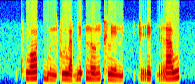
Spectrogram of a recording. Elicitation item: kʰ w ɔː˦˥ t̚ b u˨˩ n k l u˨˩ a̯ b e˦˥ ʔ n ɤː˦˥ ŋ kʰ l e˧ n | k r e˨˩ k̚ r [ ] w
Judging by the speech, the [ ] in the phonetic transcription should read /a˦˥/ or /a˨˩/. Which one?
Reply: a˦˥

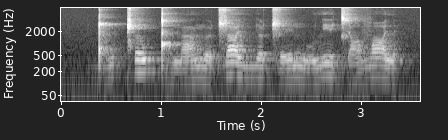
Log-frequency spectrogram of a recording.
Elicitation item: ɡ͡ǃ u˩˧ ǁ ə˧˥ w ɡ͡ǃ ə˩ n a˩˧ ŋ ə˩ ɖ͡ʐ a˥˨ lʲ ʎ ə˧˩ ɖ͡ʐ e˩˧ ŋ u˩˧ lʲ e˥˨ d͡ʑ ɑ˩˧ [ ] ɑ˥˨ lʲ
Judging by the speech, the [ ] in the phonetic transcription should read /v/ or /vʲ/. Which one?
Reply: v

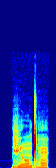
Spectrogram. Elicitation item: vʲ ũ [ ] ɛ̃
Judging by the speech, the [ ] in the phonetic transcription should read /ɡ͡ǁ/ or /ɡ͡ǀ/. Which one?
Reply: ɡ͡ǁ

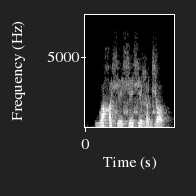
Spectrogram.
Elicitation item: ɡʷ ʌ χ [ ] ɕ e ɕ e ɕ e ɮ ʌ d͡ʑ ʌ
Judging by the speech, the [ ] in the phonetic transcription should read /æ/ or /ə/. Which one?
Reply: ə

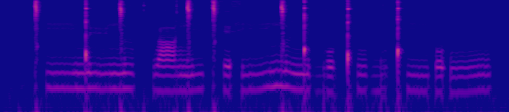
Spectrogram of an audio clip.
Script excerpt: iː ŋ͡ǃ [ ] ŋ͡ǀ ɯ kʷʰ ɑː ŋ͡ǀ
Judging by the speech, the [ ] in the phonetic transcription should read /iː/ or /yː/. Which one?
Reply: yː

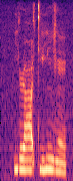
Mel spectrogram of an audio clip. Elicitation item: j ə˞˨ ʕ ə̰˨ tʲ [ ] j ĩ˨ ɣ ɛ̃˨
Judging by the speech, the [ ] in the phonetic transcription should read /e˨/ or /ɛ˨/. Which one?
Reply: e˨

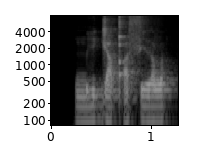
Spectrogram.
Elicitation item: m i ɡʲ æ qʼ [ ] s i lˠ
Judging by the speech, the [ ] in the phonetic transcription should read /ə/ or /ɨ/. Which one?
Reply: ə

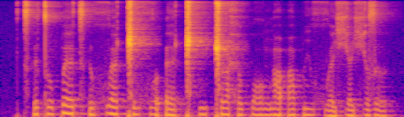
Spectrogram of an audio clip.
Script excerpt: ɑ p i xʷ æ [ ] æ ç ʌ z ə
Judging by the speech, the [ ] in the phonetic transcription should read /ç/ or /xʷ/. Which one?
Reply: ç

